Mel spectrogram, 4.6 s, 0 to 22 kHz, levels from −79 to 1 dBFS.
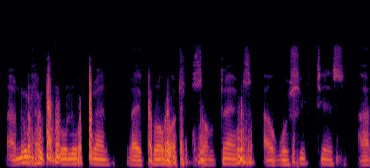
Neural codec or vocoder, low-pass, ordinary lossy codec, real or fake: codec, 16 kHz, 4 kbps, FunCodec, trained on LibriTTS, 50 frames a second; 7.2 kHz; none; fake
